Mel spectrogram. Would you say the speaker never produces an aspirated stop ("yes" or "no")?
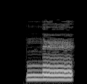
yes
